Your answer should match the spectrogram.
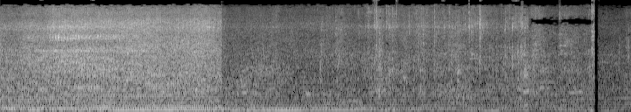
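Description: A motor vehicle's engine running, with a loud rushing hiss over it that cuts off abruptly about two seconds in. The engine rumble then slowly fades.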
